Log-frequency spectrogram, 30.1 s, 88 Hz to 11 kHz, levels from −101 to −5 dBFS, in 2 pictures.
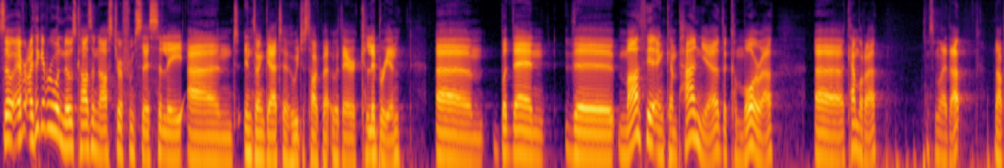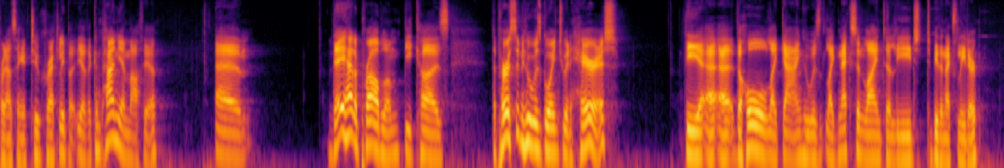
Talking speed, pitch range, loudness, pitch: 155 wpm, 105-135 Hz, -20 LUFS, 120 Hz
